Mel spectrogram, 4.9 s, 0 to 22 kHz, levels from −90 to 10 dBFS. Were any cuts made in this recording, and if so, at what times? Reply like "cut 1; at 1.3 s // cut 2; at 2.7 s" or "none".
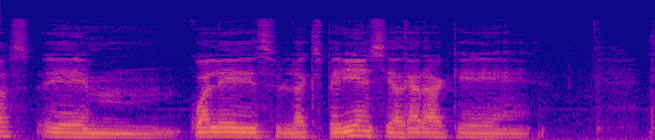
cut 1; at 1.4 s // cut 2; at 3.0 s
